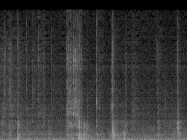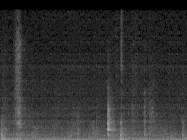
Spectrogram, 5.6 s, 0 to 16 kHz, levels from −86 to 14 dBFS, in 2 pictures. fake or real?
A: fake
